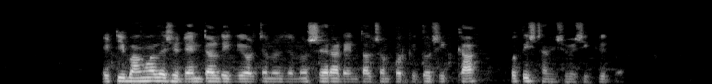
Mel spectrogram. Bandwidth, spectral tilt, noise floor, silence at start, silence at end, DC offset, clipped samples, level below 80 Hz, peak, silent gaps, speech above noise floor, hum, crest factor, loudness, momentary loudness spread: 7.6 kHz; -5.5 dB/octave; -77 dBFS; 1.05 s; 1.05 s; under 0.1%; under 0.1%; -54 dBFS; -2 dBFS; none; 59 dB; none; 18 dB; -18 LUFS; 17 LU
